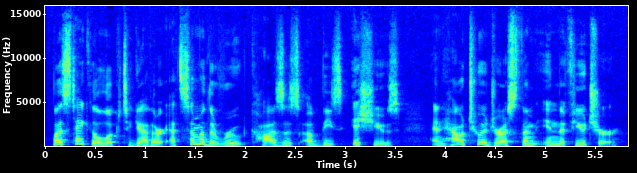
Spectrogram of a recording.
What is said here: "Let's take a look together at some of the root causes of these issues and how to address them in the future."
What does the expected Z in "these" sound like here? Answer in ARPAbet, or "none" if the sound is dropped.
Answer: Z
